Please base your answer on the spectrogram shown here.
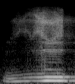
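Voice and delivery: a short mimicked cicada buzz; imitated buzzing. The cicada replying on his shoulder, a short buzz. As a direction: answer back with a bug's buzz.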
